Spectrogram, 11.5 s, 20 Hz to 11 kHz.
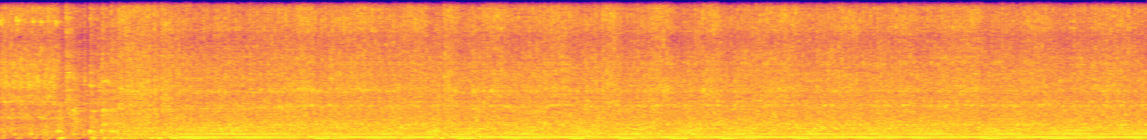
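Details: Craftsman YT4000 riding mower engine, first run, fuel doubted, muffler in poor shape and needing burning out: fast, slightly uneven beat about three pulses a second; carburettor not really good, rough running.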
